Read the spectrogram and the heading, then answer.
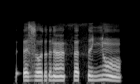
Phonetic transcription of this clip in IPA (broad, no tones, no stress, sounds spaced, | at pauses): ʔ ɘ z o r œ̃ θ œ θ ɨ ɲ õ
